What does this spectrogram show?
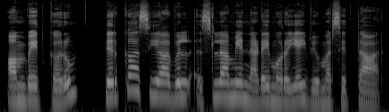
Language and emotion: Tamil, neutral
